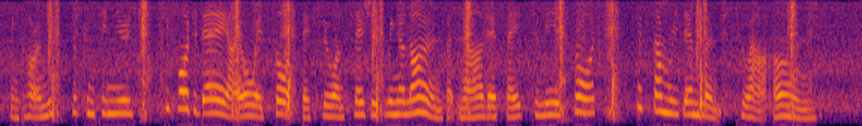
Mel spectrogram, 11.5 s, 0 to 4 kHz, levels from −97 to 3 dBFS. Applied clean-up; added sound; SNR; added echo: none; Domestic sounds, home sounds; 7 dB; none.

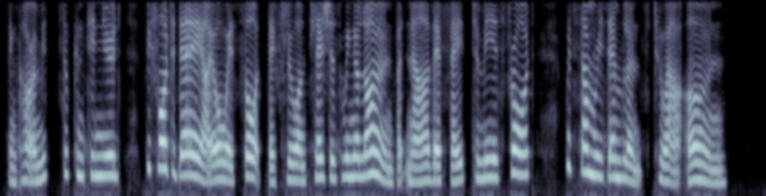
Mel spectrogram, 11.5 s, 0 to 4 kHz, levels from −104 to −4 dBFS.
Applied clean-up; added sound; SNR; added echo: none; none; none; none.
